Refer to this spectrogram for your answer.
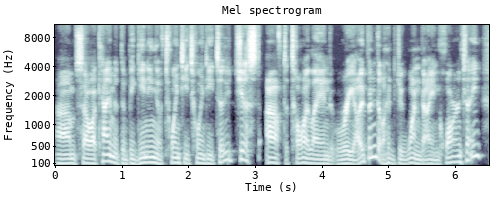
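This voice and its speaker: Over a quiet background, a man with an Australian accent speaks at a medium pitch with ordinary pitch variation. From Australia, Queensland. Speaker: retired expat. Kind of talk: interview. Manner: halting, many fillers.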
